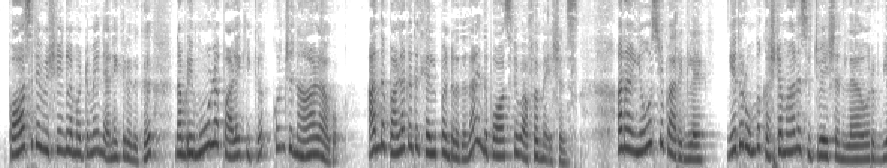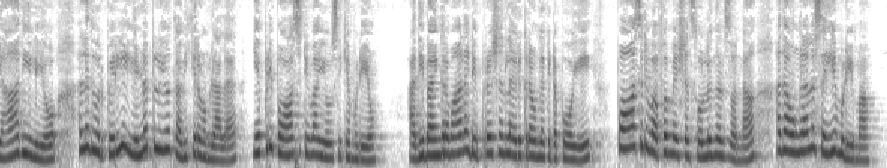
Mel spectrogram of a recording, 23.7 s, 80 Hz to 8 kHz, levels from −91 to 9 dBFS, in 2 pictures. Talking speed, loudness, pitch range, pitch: 120 wpm, -23 LUFS, 210-295 Hz, 255 Hz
